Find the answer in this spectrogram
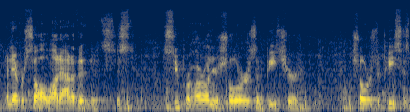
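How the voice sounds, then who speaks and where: A man's voice: medium pitch, noisy background. A man giving blunt, opinionated, sometimes profane answers in a casual live question-and-answer chat as a strength coach.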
